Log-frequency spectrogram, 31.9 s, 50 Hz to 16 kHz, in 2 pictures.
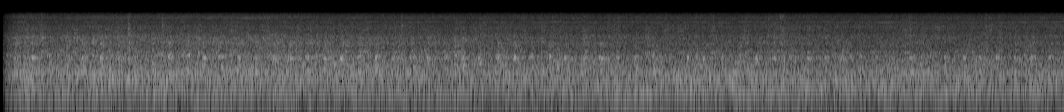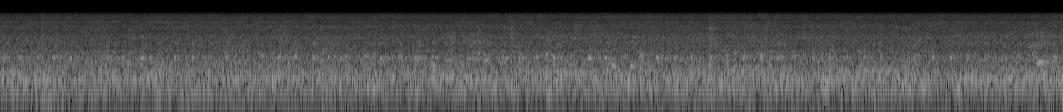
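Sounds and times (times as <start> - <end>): brick making machine running: 0.1 - 31.9.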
